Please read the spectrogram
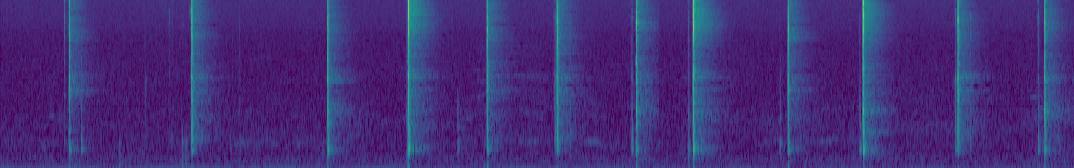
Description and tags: switch button on off
switches, switch, click, off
